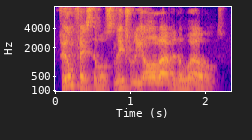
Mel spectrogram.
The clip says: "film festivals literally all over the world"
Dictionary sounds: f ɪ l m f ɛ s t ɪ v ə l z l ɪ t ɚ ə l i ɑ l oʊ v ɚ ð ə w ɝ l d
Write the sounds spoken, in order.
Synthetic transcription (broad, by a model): f ɪ l m f ɛ s t ɪ v ə l z l ɪ t ɚ ə l i ɑ l oʊ v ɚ ð ə w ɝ l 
